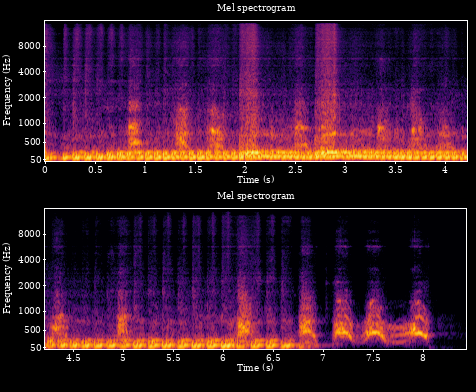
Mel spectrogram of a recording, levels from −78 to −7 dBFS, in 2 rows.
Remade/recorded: remade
